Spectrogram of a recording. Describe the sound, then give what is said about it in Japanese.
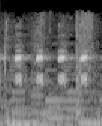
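Frogs croaking in a quick, steady rhythm, four sharp chirping pulses in about a second, fairly loud, over a low background rumble with no one talking. “めっちゃ、カエルの声。”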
